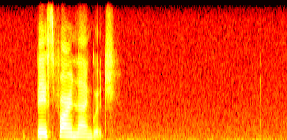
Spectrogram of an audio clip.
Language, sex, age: English, female, 21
